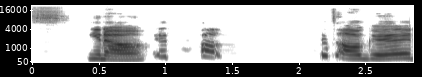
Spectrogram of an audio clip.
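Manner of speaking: mock relaxed, laid-back, mellow easy tone. Retelling own calm moments before a first match: imitating own chill mellow tone. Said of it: "really chill, mellow".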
